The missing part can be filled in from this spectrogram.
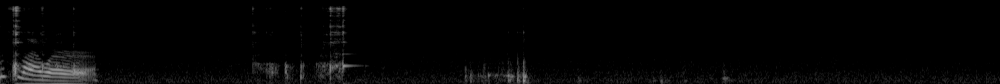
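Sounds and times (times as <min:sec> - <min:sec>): glass jar clinking: 0:02.6 - 0:03.6.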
